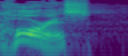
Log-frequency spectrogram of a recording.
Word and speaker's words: Horus: is the Egyptian god Horus. You spell that H-O-R-U-S, H-O-R-U-S, Horus. He's an Egyptian god. Then you got the Greek god Dionysus. Dionysus, D-I-O-N-Y-S-U-S.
